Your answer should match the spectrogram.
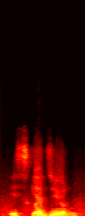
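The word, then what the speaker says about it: schedule: এটাও কি orient next এটাকে আমরা শিডিউল বলতাম এটা শিডিউল হবে না এটা হবে স্কেজউল এটা হবে স্কেজউল যদি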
